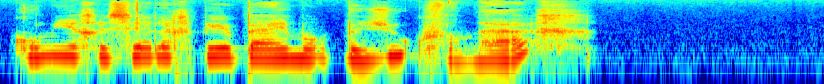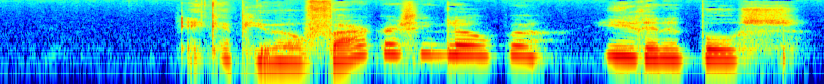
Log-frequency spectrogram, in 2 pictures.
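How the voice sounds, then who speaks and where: A sweet male koala from a bedtime storybook, as a woman puts him on speaks in a hushed, breathy whisper lifted a little higher than her own voice. He sounds kind and inviting, slow and close to the ear. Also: lively intonation, no echo, exaggerated voice. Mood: friendly. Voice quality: soft whisper. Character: gentle friendly male koala.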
